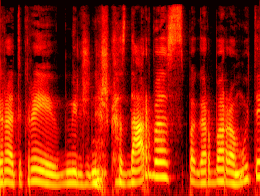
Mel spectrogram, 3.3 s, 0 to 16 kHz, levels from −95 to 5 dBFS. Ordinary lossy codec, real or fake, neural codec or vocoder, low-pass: MP3, 96 kbps; real; none; 14.4 kHz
